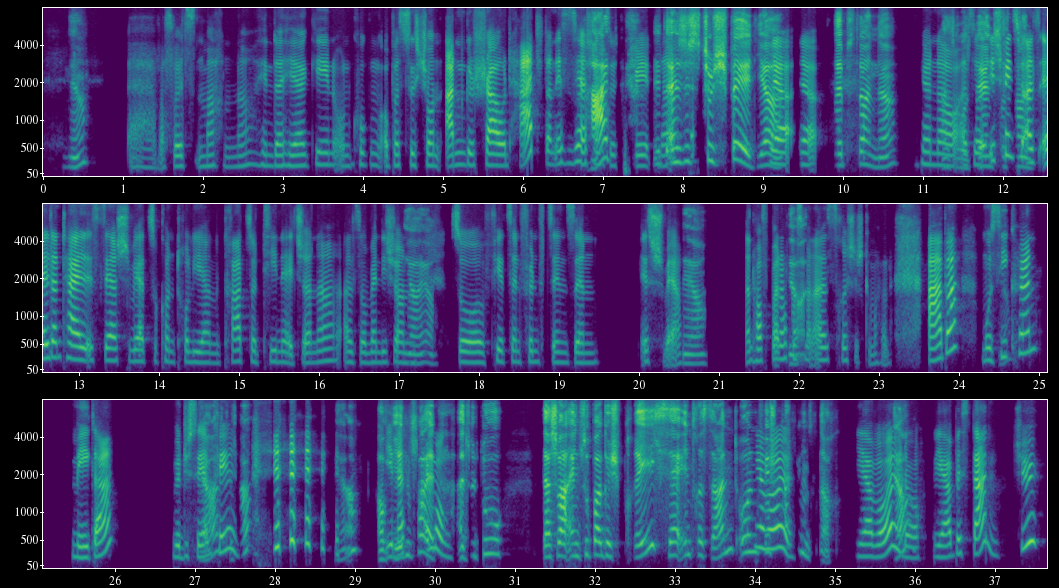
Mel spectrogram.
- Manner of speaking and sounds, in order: other background noise; stressed: "hat"; other noise; laugh
- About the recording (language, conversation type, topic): German, podcast, Wie hat das Internet dein Musikhören verändert?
